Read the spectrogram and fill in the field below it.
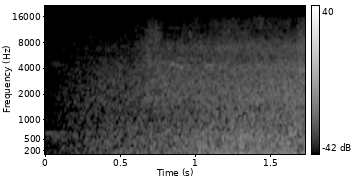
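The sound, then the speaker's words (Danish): Ocean waves wash onto a beach in a steady, broad rushing roar that swells louder partway through, heavy in low rumble, with no voices. “Mig og jeg vi taget en tur ned til stranden, derfor I måske kan høre lidt bølgeskuld”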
